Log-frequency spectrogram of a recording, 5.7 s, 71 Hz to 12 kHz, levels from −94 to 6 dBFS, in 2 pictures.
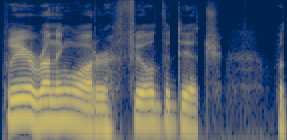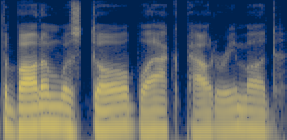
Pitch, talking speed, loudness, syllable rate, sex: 120 Hz, 145 wpm, -18 LUFS, 4.2 syllables/s, male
